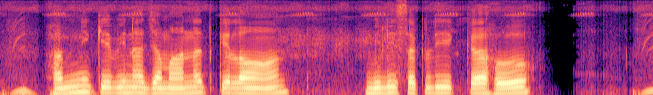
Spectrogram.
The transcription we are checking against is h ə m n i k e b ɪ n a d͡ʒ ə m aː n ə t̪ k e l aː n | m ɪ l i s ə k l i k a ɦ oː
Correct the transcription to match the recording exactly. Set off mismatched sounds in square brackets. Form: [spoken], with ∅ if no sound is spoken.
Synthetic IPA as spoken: h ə m n i k e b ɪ n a d͡ʒ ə m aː n ə t̪ k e l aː n | m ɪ l i s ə k l i k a ɦ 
